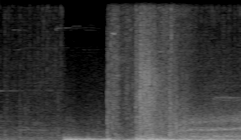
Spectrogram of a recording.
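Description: A loud electric blast crackles and whooshes.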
